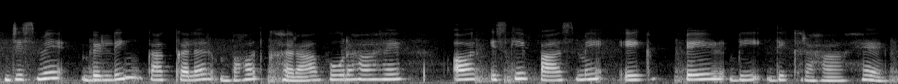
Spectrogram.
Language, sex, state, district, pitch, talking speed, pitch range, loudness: Hindi, female, Madhya Pradesh, Dhar, 220 Hz, 125 wpm, 200-240 Hz, -15 LUFS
